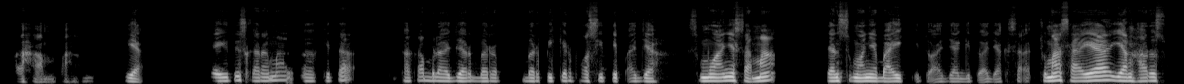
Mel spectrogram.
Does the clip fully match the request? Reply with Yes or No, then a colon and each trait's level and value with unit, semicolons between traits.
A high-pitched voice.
No: medium, 160 Hz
